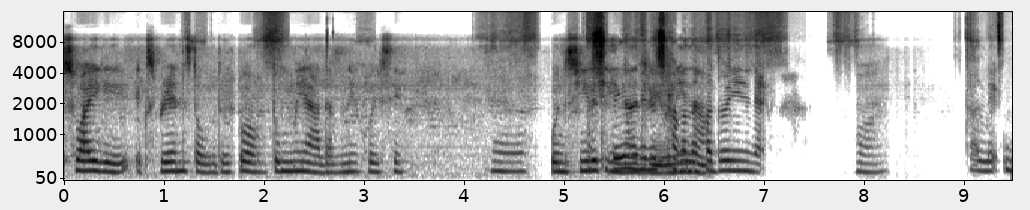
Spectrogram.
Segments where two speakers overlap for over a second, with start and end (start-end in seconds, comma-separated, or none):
5.3-6.5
